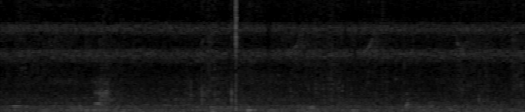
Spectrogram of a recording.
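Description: Steady high-pitched drone of insects, with one sharp click about three seconds in.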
